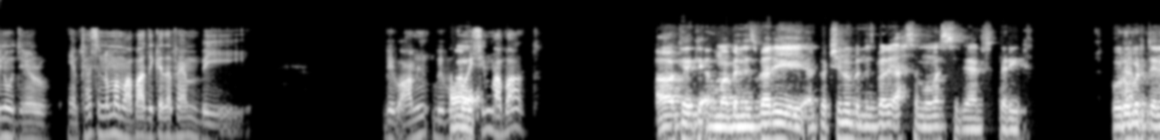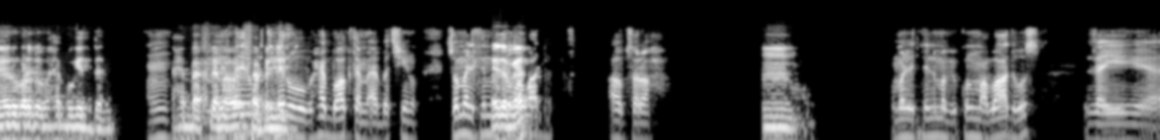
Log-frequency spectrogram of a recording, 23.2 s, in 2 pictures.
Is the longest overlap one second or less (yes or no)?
no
